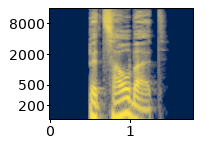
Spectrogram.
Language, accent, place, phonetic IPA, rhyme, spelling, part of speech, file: German, Germany, Berlin, [bəˈt͡saʊ̯bɐt], -aʊ̯bɐt, bezaubert, adjective / verb, De-bezaubert.ogg
- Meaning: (verb) past participle of bezaubern; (adjective) enchanted (magic); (verb) inflection of bezaubern: 1. third-person singular present 2. second-person plural present 3. plural imperative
